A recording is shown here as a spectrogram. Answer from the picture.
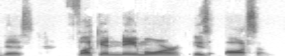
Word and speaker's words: Namor: You know, I, like most people, made a big deal about pronouncing names right for the last 2 or so years. Namor. And like when Namor fucking shows up and explains his backstory and calls himself Namor.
